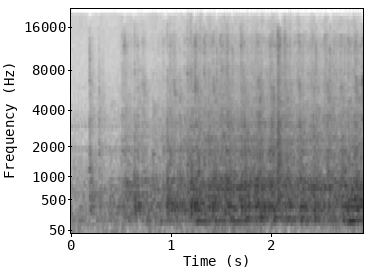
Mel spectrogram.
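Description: A sewing machine backstitches a short half-centimetre seam on a small zippered pouch, its motor revving up and running loud and close for a few seconds.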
